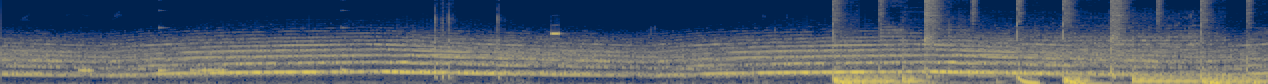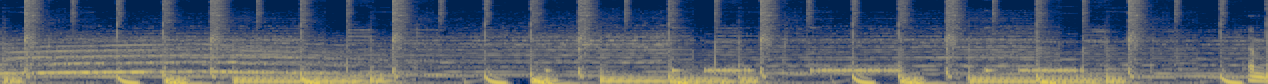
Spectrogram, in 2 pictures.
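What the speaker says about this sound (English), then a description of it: "Bomb sirens?" Bomb sirens blare in the game Trails of Cold Steel, a loud rising-and-falling wail in slow repeated cycles, later joined by a rapid stream of sharp cracks and thuds that keeps going under it.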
